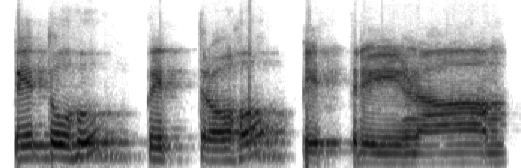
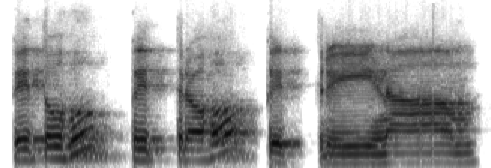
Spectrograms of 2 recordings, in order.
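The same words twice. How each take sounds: The two takes are said the same way.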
